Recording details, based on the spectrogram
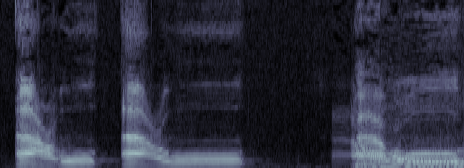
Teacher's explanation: ayn with dhamma, then ayn sound will be prolonged. Because vav madda is a letter of prolongation.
